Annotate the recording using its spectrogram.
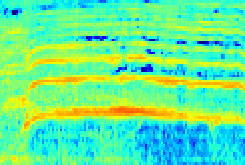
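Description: A rider on a roller coaster giving one long, high scream that swoops up at the start and then holds steady.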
